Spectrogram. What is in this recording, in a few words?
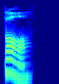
"bowl", word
